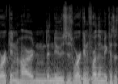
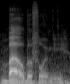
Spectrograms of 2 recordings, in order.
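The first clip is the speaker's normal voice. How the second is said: dark lord; 5 semitones lower, slower than usual. Pretend. Reading a meme in character.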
